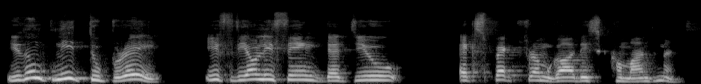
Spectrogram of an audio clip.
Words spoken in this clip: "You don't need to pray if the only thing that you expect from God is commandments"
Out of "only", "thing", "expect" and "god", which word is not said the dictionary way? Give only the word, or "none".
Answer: none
